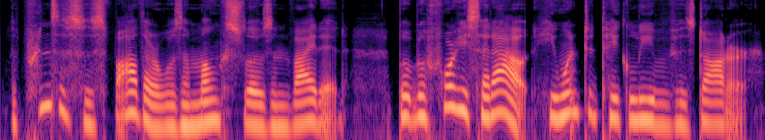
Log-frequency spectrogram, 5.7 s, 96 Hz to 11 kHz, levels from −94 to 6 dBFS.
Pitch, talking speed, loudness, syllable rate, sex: 190 Hz, 210 wpm, -18 LUFS, 5.8 syllables/s, female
